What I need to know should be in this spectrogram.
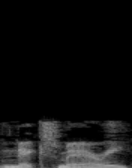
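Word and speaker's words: Nixzmary: they named the kid Nixmary. N-I-X-Z. Nixmary. Is that true? Yeah. Is that how you say it? Nixmary? Yeah.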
